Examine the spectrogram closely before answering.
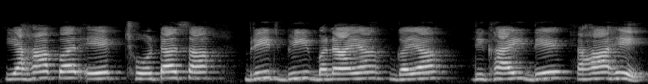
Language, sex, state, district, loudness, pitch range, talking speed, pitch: Hindi, female, Madhya Pradesh, Bhopal, -16 LUFS, 250-285 Hz, 120 wpm, 275 Hz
